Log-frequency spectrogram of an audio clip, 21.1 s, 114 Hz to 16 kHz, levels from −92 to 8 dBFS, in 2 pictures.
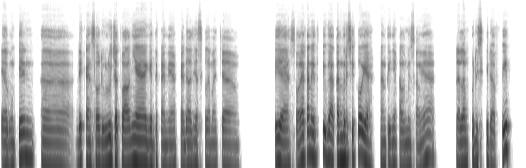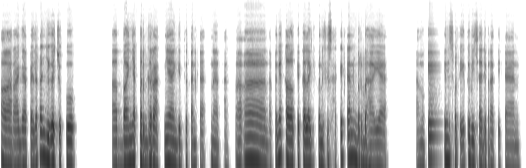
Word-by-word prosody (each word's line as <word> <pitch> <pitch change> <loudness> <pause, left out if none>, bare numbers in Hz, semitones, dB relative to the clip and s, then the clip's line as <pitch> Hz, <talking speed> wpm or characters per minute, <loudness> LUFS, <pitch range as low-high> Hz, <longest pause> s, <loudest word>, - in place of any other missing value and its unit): ya 120 -1 -2
mungkin, 155 +7 +1
eee, 120 -2 -3 0.2
di-cancel 130 -1 0
dulu 125 +3 +4
jadwalnya 130 0 +4
gitu 120 +1 0
kan 115 -1 -3
ya, 115 0 -3
padelnya 120 +1 -2
segala 120 +1 -6
macem. 115 -1 -6 0.7
Iya, 120 -3 +3
soalnya 125 +7 +1
kan 170 +2 +2
itu 155 0 +1 0.2
juga 155 -2 +4
akan 140 0 +4
beresiko 155 +4 +5
ya 125 -5 +3 0.2
nantinya 120 0 -2
kalau 115 -1 -5
misalnya 120 +7 -4 0.4
dalam 125 0 +1
kondisi 130 0 -2
tidak 125 -5 -3
fit 200 +3 +4 0.3
olahraga 120 -1 -1
padel 120 +2 -3
kan 165 -1 +3
juga 135 -1 +7
cukup, 130 0 +1 0.8
eee, 125 - -2
banyak 130 +2 +2
bergeraknya 130 0 +1
gitu 115 -3 -5
kan, 120 -1 -4
Kak. 115 +1 -11
Nah 120 -2 -4 0.4
heeh, 140 0 +3
takutnya 130 +8 -2
kalau 130 -3 +3
kita 125 - -1
lagi 120 -1 +1
kondisi 120 -4 -2
sakit 145 +4 -6
kan 155 0 +3
berbahaya. 115 -3 -3 0.6
Nah, 120 +1 -8
mungkin 145 +2 -1
seperti 125 -4 -2
itu 125 - -6
bisa 125 0 -2
diperhatikan. 115 -2 -8
125 Hz, 155 wpm, -24 LUFS, 115-135 Hz, 0.8 s, juga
